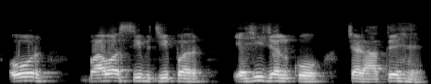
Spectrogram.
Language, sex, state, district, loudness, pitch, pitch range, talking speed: Hindi, male, Uttar Pradesh, Etah, -13 LUFS, 150 Hz, 135-165 Hz, 125 wpm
